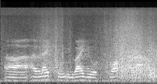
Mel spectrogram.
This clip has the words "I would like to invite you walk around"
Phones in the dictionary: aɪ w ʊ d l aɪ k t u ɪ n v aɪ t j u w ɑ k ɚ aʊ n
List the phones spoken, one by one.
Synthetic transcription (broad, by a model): aɪ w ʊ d l aɪ k t u ɪ n v aɪ t j u w ɑ k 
